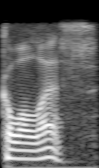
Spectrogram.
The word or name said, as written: coalesce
